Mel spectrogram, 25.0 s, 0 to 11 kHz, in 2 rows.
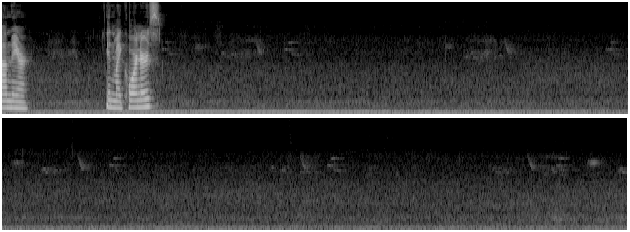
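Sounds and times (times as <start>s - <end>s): low background hum: 0.0s - 25.0s.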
